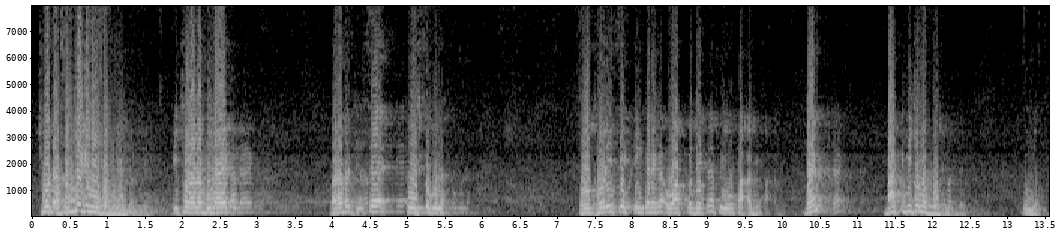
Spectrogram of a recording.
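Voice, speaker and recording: A man speaks to a live group of students in a fairly high voice. He is coaxing and patient, checking again and again that everyone has understood. The talk is loose and lively, addressed straight to the room. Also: low-quality recording. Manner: coaxing, explains rules again and again. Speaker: speaker leading students in a game.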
